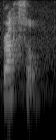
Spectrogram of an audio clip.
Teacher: Esa es una característica del dialecto de los españoles, decir brazo con el sonido interdental.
